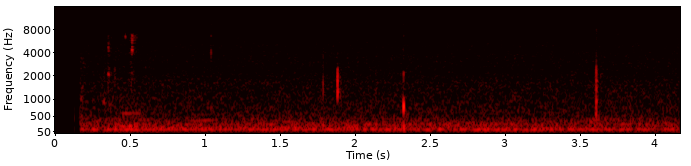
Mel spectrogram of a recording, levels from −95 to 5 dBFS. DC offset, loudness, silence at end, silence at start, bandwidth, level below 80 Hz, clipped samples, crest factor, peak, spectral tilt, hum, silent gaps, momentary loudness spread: under 0.1%; -68 LUFS; 0 s; 0.15 s; 11 kHz; -84 dBFS; under 0.1%; 28 dB; -40 dBFS; -5 dB/octave; none; none; 4 LU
